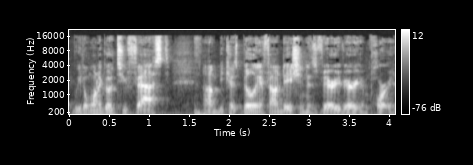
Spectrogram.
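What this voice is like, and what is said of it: Strained, failing voice. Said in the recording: “losing my voice.”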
